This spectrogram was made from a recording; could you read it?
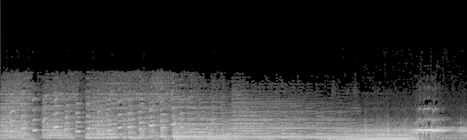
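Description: A car engine roars and revs hard as the vehicle speeds off, with strained, squealing tires skidding over the loud, continuous motor noise.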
